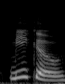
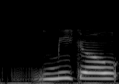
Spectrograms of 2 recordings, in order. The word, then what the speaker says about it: Meko: I always explain the pronunciation for my name by saying that it's pronounced like Miko, the raccoon from Pocahontas, and I've kind of inadvertently become a raccoon. So, necromancer, archer, that's dope. Miko, it's, yes, spelled with an E, it's like M-E-K-O.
